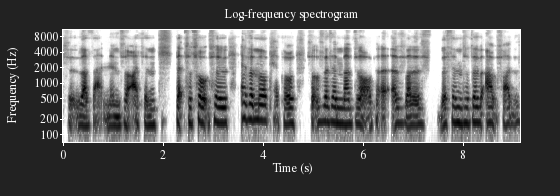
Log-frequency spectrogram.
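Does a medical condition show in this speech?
Yes: tongue cancer, near-total glossectomy, stage 4 tongue cancer.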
